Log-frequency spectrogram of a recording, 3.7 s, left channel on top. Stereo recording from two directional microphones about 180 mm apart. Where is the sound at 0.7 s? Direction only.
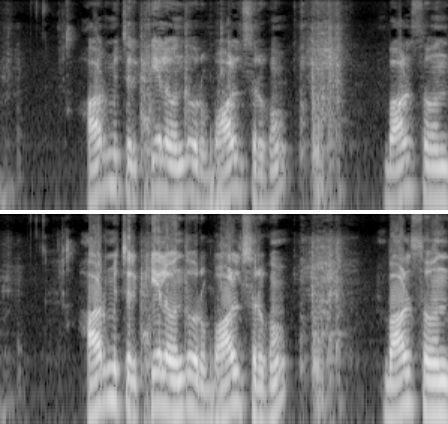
45° right (ahead or behind).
